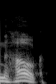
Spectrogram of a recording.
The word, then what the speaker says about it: Hoch: His last name rhymes with Coke, Bryan Hoch.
